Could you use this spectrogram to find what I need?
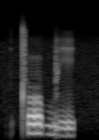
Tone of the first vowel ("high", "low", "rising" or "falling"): high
